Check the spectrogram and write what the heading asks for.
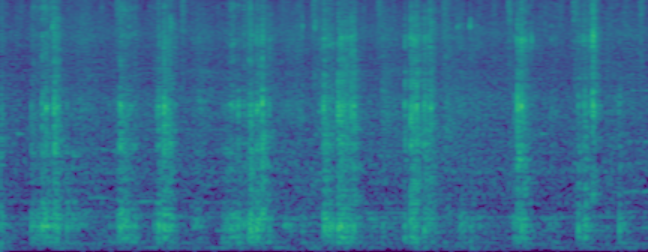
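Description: Fabric scissors snipping through wax-print cotton fabric, a run of short cuts about one every half second to second.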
